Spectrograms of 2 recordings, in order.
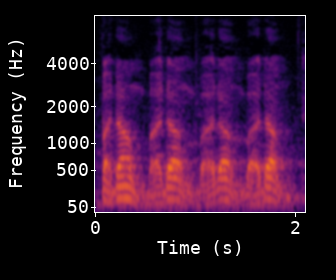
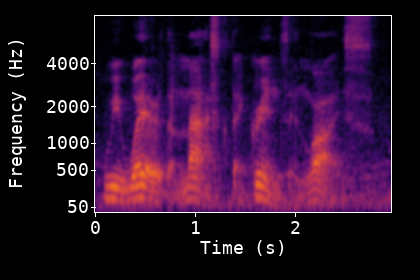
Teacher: So there's feet of we wear, a foot of the mask, a foot that grins, and a foot that is and lies. And it's unstressed, stressed for each syllable. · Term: iambic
